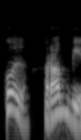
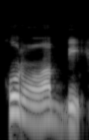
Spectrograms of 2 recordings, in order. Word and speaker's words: قل رب: Contoh dalam kalimat qur rabbi, bukan kul rabbi tapi qur rabbi. Lamnya hilang dan dia idgham. Idghamnya adalah idgham kamil, masuk ke dalamnya, hilang lamnya secara zat dan sifat.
